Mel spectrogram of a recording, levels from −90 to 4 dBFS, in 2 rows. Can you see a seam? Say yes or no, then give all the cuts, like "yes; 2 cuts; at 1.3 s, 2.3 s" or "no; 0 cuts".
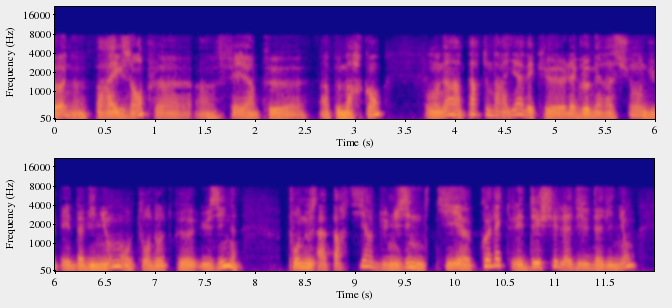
yes; 3 cuts; at 6.0 s, 8.6 s, 9.7 s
